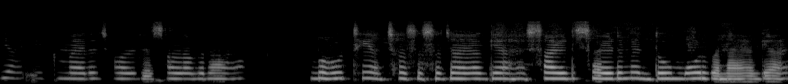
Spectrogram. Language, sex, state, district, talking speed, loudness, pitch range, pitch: Hindi, female, Bihar, Gopalganj, 175 wpm, -33 LUFS, 260-270 Hz, 265 Hz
